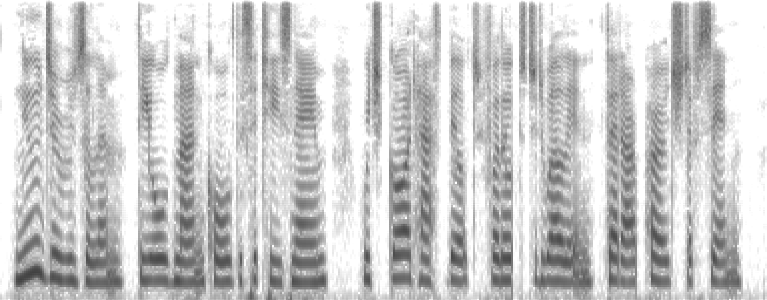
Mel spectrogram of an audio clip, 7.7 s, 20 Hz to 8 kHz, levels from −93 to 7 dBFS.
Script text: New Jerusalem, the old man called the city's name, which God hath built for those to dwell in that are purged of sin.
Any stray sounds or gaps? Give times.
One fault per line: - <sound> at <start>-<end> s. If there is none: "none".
- dropout at 5.1-5.2 s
